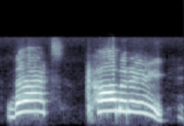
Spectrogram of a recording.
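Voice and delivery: very high, shrill, loud put-on screaming shout. Retelling a clown's line at the end of an animated movie: imitating a loud scream. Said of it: "screams really loudly".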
